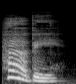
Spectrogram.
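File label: "herby", British English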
